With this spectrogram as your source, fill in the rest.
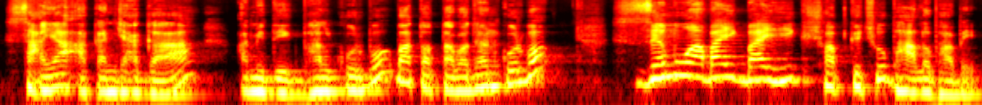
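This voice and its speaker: Lively high-voiced man teaching a language. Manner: repeats phrases slowly, then translates each word; lively, sing-song delivery. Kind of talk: spoken language lesson.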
